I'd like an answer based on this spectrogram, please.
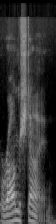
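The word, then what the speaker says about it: Rammstein: imagination this is true like room roomin but pronounce the ROM as harsh as possible romstein I don't know how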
